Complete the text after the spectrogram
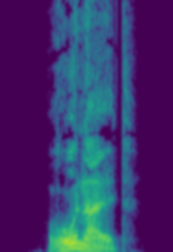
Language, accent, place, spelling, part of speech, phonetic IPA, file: German, Germany, Berlin, Ronald, proper noun, [ˈʁoːnalt], De-Ronald.ogg
- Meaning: a male given name from English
